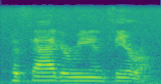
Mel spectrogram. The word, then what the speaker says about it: Pythagorean theorem: you're talking about all right so this is pronounced Pythagorean theorem it was it's named after a person named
